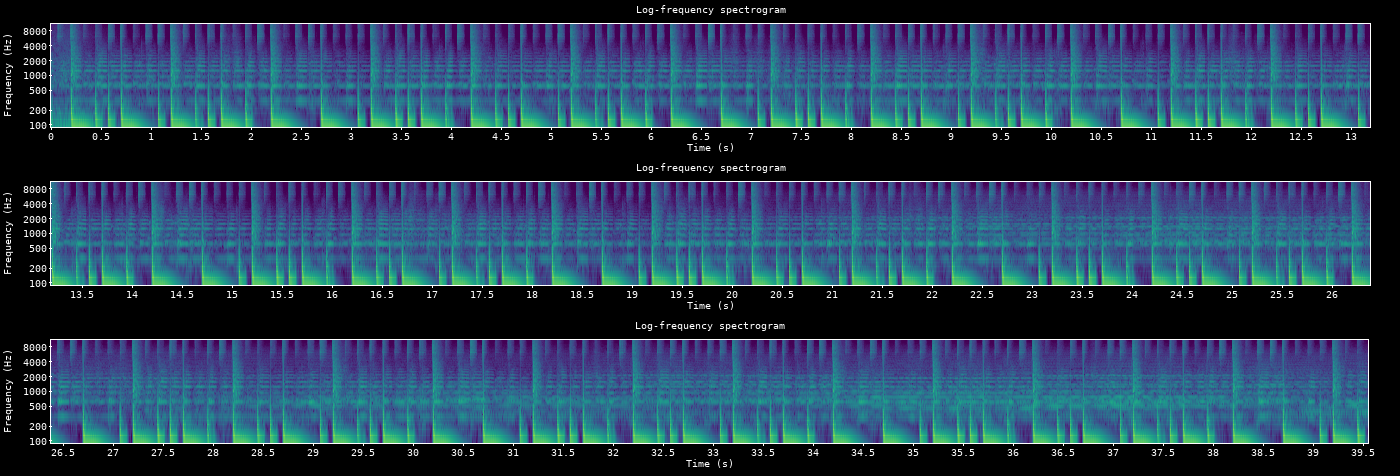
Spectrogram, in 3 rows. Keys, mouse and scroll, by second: 0.5 b, 0.6 space, 0.7 click, 2.5 ctrl+z, 2.8 click, 4.0 space, 4.2 click, 4.4 space, 4.8 v, 5.2 click, 5.9 ctrl+alt+click, 7.1 ctrl+click, 7.7 b, 8.1 shift+click, 9.3 v, 9.6 click, 9.9 a, 10.0 click, 11.0 click, 11.4 a, 11.5 click, 12.6 click, 13.0-14.5 typing, 13.5 click, 14.6 click, 16.2 ctrl+alt+click, 17.1 click, 17.9 ctrl+=, 18.1 space, 18.2 click, 18.3 space, 18.6 click, 19.8 shift+click, 20.0 b, 20.2 space, 20.3 click, 23.0 ctrl+z, 23.8 click, 26.0 shift+click, 27.2 space, 27.9 ctrl+z, 28.6 shift+click, 29.5 typing, 30.0 click, 30.6 ctrl+alt+click, 31.6 ctrl+click, 32.0 b, 35.5 click, 37.3 ctrl+z, 37.9 click, 39.0 ctrl+z, 39.4 click.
